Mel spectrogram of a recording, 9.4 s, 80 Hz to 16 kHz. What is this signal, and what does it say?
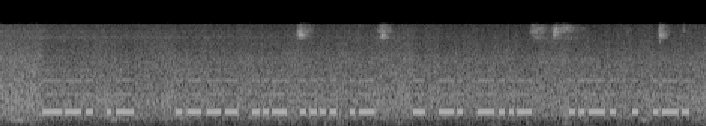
Morse code, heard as a keyed tone, hand-sent with a straight key, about 18 wpm, 500 Hz, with radio static, a narrow filter and the noise inside a subway train. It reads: GA JUHA TNX FER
